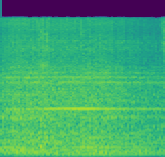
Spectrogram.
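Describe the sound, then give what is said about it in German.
A tractor engine drones steadily as it passes in the arena at a horse-riding competition, a continuous low rumble with a thin, constant whine riding on top, holding an even loudness with no voices over it. “Jetzt geht es ja noch, warten wir eben den Trecker ab.”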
